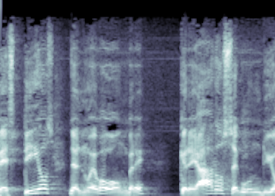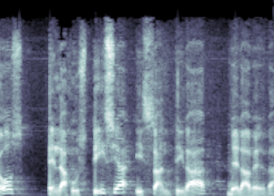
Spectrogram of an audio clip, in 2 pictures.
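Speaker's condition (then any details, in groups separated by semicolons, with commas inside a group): No condition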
